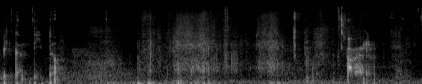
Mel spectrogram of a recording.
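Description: A napkin rustles close by.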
